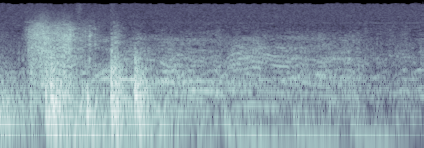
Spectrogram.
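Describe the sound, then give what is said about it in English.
A huge barrel of molasses, hung from a boom, falls when its rope breaks and crashes down onto a dock: two or three loud, booming thuds in quick succession, then a low rumbling clatter that slowly fades. “The barrel hurtled toward him through the air.”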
